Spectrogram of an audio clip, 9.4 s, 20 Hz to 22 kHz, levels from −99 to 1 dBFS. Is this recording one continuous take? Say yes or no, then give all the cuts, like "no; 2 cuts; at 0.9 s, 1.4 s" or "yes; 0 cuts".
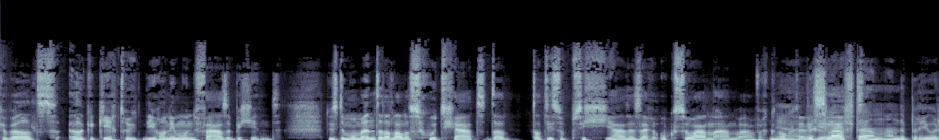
yes; 0 cuts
